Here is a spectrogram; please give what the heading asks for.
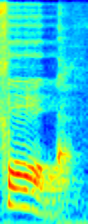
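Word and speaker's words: folk: अगला है फॉक। ठीक है, यहां देखिए के से पहले एल, एल आवाज नहीं देगा।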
